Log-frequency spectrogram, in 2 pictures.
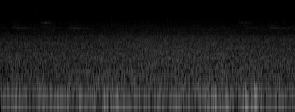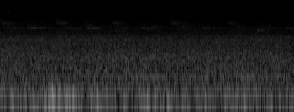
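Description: Small birds chirping repeatedly in woodland, short high calls over a steady rushing background noise with a low rumble.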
